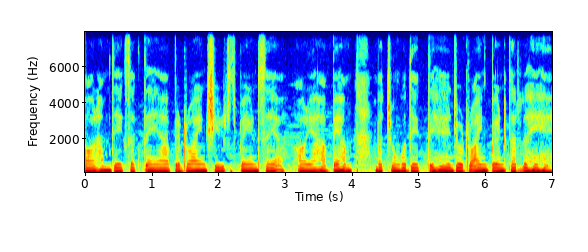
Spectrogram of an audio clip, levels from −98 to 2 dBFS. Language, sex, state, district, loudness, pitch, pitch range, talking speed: Hindi, female, Himachal Pradesh, Shimla, -11 LUFS, 190 Hz, 185-190 Hz, 225 wpm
